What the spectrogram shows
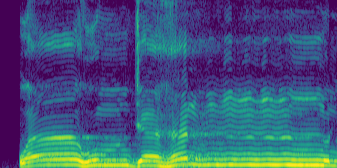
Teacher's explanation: mim sukun bertemu jim idhar safawi, dibaca jelas tanpa mendengung.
